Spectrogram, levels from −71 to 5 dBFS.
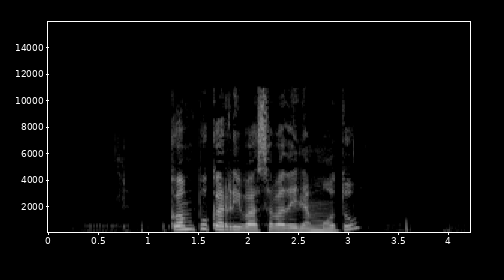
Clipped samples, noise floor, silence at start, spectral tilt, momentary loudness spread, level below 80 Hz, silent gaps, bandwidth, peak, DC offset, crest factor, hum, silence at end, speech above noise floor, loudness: under 0.1%; -66 dBFS; 1.25 s; -3 dB/octave; 8 LU; -84 dBFS; none; 11.5 kHz; -10 dBFS; under 0.1%; 20 dB; none; 1.1 s; 40 dB; -27 LUFS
